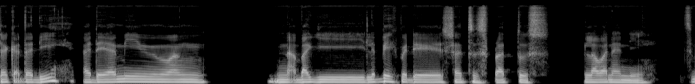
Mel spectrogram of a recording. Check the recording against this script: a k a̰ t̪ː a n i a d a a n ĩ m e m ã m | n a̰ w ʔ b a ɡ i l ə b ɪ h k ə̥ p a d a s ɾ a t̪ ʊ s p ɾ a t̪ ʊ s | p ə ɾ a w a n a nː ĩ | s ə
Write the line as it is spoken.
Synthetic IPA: a k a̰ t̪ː a d i a d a a m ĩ m e m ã ŋ | n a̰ ʔ b a ɡ i l ə b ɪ h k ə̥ p a d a s ɾ a t̪ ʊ s p ɾ a t̪ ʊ s | p ə l a w a n a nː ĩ | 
